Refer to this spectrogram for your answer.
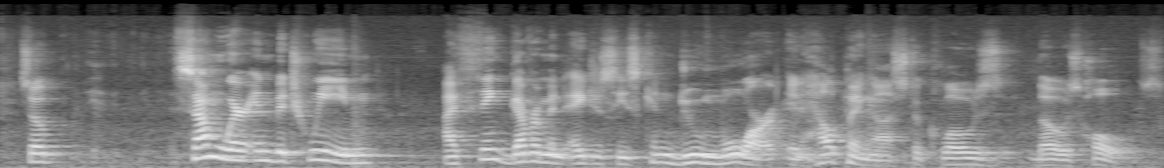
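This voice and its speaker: At a fairly slow pace, the voice makes very wide pitch swings, with audible room echo around it. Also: man, fairly high pitch for a man. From Germany. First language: German. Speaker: conference panel participant. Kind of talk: panel discussion. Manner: halting.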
